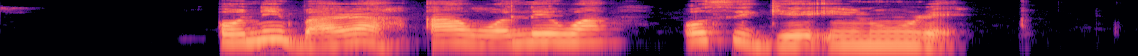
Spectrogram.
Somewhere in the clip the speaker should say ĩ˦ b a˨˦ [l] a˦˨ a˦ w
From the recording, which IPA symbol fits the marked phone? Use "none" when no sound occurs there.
ɾ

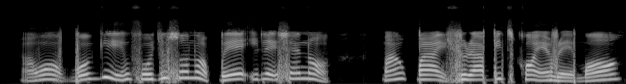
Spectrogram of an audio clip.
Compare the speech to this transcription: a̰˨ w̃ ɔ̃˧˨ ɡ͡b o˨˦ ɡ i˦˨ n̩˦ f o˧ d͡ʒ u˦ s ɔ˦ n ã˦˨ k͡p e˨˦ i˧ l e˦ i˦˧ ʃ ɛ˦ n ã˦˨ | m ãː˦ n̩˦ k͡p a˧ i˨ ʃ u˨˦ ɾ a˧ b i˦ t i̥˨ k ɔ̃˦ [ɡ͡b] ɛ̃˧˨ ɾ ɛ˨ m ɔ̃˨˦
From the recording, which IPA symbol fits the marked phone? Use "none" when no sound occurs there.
none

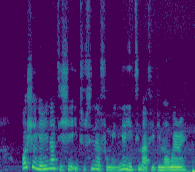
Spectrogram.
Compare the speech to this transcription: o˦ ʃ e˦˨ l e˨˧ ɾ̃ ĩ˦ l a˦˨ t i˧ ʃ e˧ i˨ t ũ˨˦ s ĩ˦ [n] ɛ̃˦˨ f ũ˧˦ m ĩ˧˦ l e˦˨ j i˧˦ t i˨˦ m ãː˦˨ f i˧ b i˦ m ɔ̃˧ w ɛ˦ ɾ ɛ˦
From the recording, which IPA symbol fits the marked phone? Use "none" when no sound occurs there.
n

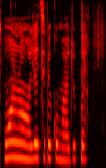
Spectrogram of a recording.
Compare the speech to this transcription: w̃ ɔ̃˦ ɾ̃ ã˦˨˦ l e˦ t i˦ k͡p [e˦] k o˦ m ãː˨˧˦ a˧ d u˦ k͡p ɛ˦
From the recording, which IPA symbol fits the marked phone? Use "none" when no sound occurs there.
e˦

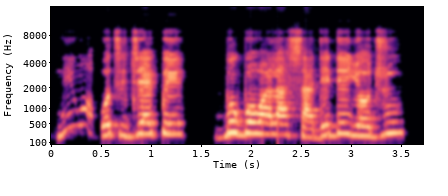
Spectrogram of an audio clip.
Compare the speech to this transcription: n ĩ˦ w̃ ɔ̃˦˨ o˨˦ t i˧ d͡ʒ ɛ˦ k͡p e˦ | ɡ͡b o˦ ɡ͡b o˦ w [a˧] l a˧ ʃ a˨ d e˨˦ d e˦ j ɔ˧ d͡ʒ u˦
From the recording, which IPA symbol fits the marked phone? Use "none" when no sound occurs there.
a˧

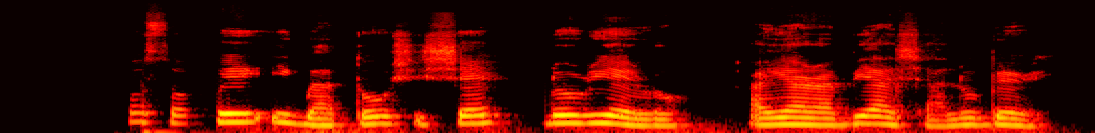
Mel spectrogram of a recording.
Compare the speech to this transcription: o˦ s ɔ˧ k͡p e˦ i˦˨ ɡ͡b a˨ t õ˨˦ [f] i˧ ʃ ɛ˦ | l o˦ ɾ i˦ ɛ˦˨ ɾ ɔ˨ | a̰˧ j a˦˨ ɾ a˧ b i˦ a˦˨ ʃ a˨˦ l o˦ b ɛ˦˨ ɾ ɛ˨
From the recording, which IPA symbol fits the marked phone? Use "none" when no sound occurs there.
ʃ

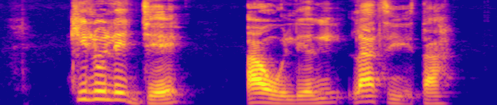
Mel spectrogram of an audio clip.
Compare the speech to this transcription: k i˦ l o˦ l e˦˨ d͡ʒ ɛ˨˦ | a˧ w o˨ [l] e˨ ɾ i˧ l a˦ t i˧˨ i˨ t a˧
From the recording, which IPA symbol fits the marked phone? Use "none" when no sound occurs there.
l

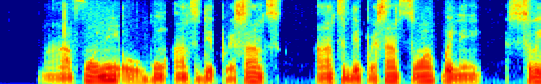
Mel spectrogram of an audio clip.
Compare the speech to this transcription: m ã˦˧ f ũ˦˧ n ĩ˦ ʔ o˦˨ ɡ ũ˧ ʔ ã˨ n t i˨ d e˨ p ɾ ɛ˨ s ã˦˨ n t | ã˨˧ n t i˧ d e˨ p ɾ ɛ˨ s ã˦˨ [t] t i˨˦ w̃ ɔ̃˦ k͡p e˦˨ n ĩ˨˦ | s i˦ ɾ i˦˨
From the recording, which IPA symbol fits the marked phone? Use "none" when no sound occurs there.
t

